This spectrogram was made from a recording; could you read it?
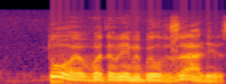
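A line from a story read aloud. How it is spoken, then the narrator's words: Dry question. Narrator (Russian): сухо спросил я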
